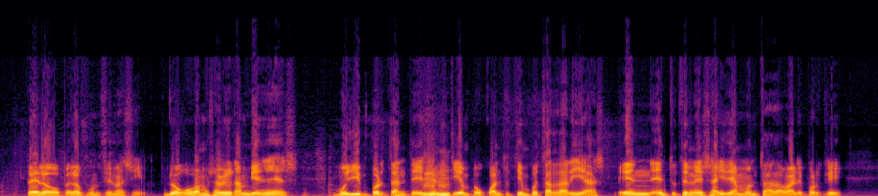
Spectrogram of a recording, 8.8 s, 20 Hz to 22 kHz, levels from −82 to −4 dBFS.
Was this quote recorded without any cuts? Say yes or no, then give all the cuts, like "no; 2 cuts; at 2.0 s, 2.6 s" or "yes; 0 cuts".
no; 3 cuts; at 2.3 s, 3.2 s, 6.1 s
